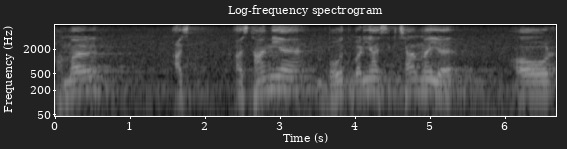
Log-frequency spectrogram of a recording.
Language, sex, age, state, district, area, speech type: Maithili, male, 45-60, Bihar, Supaul, rural, spontaneous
